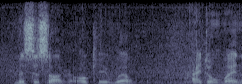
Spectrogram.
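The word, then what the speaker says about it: Mississauga: people in Ontario I I hate to correct you Mike but that's Miss Saga Miss Saga okay well I don't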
